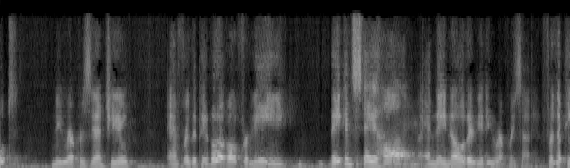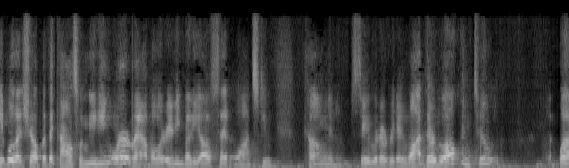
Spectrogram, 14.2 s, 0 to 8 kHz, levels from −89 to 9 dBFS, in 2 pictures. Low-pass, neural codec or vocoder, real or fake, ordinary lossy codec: 7.2 kHz; codec, 16 kHz, 1 kbps, FreqCodec, smaller model; fake; MP3, 48 kbps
